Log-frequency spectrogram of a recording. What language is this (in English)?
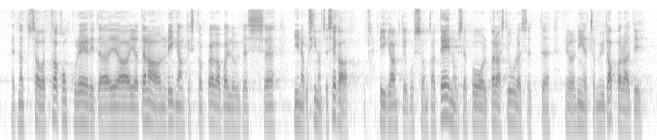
Estonian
